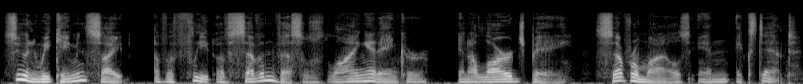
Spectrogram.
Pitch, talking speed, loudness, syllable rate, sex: 115 Hz, 165 wpm, -19 LUFS, 4.3 syllables/s, male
